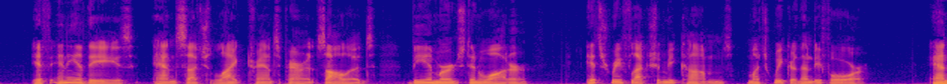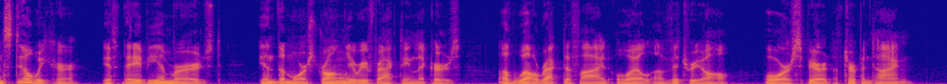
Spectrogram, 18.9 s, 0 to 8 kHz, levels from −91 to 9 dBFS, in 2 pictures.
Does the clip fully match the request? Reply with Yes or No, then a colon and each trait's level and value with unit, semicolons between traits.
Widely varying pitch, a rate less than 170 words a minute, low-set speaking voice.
Yes: wide, 8.7 semitones; slow, 135 wpm; very low, 85 Hz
